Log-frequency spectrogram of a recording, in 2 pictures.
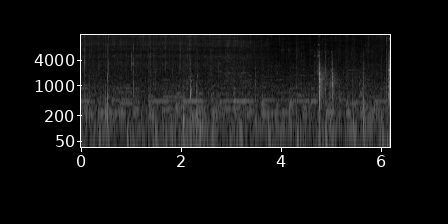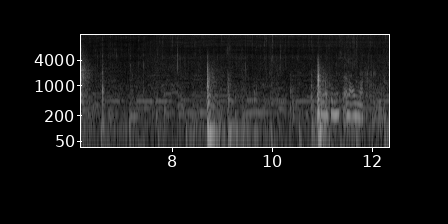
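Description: Minced beef and onions sizzling in a frying pan as spices are sprinkled on, with a few sharp knocks at about five, six, nine and eleven seconds.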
